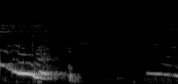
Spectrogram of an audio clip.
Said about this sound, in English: That's how mastiffs yawn. That's how I yawn. Yeah, but if they're asleep, they're not yawning. Well, they're awake looking at me, but laying down their cages.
